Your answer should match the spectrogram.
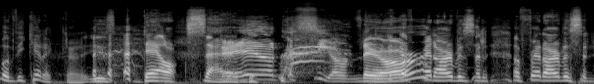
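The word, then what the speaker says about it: Darkseid: does here his name you can pretty much forget about the strange spelling of it it's simply dark side so it is dark side not dark all right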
